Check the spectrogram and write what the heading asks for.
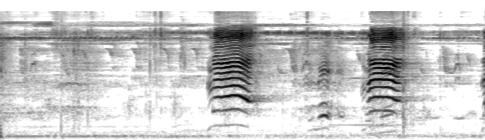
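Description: Goat bleating twice, about two and a half seconds in and again two seconds later, each call about half a second long with a quavering pitch.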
